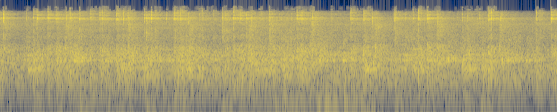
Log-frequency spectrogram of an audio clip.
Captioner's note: ball ping pong hitting continues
